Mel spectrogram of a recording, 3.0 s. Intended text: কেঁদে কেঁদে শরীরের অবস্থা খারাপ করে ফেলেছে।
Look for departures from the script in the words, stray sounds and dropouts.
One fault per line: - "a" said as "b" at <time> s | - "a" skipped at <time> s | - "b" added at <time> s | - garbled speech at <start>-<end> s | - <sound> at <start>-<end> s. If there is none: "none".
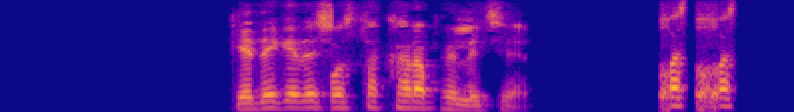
- "শরীরের" skipped at 1.2 s
- "করে" skipped at 1.6 s
- laugh at 2.5-2.8 s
